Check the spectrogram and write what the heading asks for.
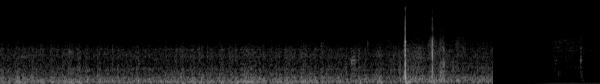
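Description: Steady hum and rush of a running Lennox furnace's air handler, with two sharp clicks about four seconds in; the sound cuts off suddenly about a second later.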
